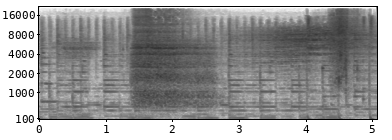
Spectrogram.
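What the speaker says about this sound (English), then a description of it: "Taking a deep inhale, deep exhale" A deep exhale during a Pilates breathing exercise, heard as one long breathy rush of air lasting about a second and a half, set against steady background music.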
